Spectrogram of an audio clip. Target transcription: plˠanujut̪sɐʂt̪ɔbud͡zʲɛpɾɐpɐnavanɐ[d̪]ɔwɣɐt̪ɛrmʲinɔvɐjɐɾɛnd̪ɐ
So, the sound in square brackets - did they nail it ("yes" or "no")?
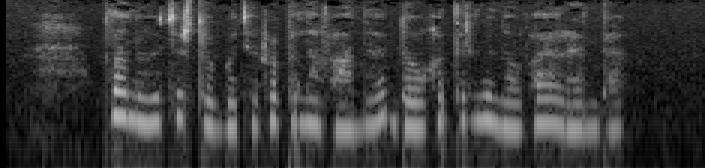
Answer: yes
